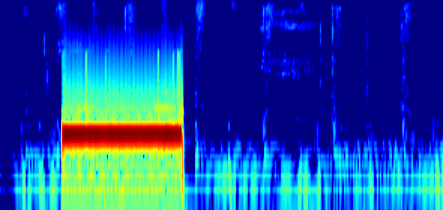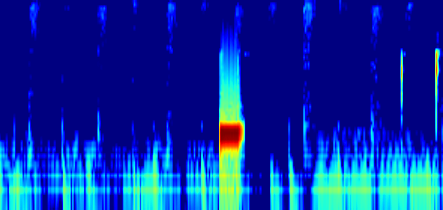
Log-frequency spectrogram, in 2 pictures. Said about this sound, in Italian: oh ci siamo squillo singolo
